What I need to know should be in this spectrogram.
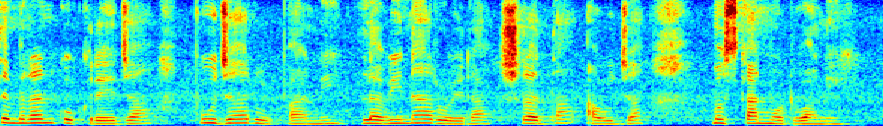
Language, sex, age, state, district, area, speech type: Sindhi, female, 18-30, Maharashtra, Thane, urban, spontaneous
